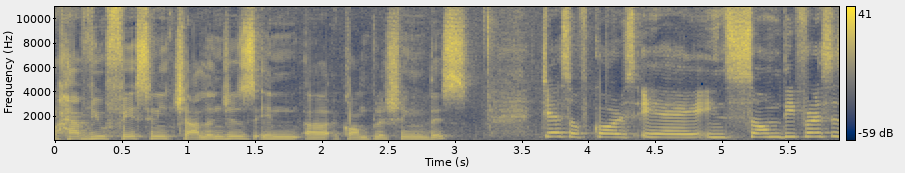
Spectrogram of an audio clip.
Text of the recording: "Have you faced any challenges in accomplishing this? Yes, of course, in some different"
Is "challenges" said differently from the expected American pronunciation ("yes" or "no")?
no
